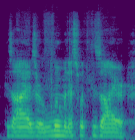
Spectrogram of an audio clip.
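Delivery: ordinary delivery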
